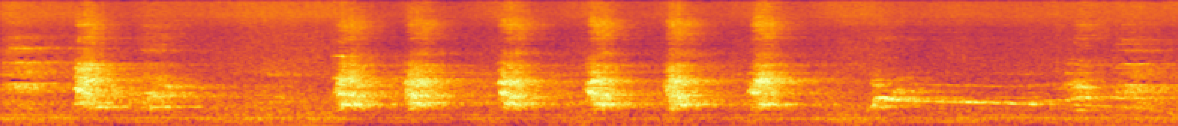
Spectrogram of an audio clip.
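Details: American Cocker Spaniel up for adoption barking: a run of six loud, evenly spaced barks about every half second, followed by a drawn-out whine and one more yelp, with a constant low hum underneath.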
